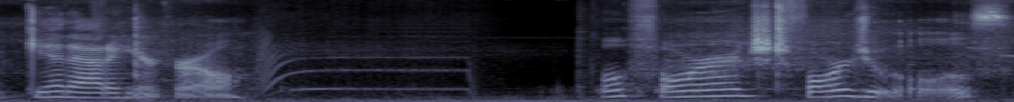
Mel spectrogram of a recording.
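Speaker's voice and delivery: ordinary delivery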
